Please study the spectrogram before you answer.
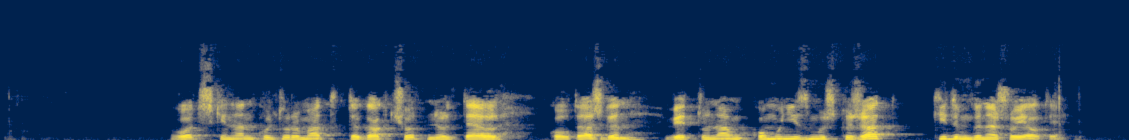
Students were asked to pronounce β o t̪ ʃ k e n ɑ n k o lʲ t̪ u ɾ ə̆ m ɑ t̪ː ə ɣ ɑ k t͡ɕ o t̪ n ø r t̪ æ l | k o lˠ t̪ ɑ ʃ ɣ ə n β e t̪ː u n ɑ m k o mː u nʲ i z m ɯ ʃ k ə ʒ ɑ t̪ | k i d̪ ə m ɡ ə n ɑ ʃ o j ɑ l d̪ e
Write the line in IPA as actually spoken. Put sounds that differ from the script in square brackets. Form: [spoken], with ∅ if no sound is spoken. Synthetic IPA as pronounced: β o t̪ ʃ k e n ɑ n k [u] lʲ t̪ u ɾ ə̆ m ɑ t̪ː ə ɣ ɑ k t͡ɕ o t̪ n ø [l] t̪ æ l | k o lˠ t̪ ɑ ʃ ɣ ə n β e t̪ː u n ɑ m k o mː u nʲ i z m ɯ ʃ k ə ʒ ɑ t̪ | k i d̪ ə m ɡ ə n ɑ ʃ o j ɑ l [t̪] e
